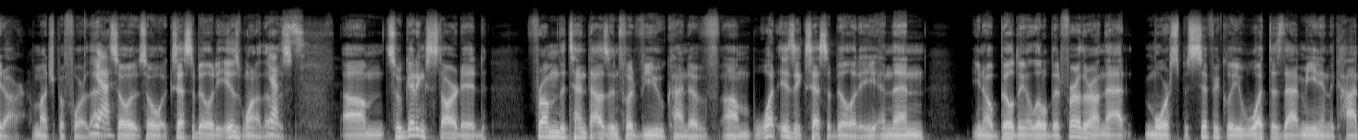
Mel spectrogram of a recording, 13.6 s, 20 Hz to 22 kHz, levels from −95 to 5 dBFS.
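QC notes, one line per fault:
No audible faults found in this speech recording.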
